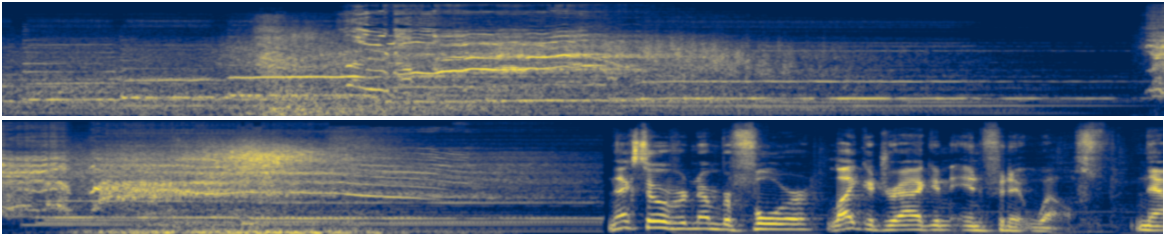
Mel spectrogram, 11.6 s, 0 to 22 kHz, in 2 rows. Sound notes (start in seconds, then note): 0.2 gentle music; 6.4 character yelling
